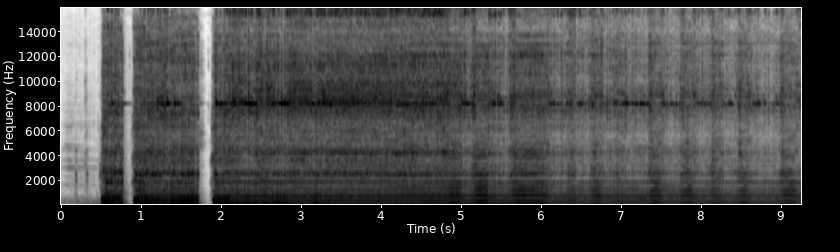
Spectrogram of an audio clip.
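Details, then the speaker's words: Traxxas nitro rally RC car after replacing an O-ring that had caused power loss and stalling, plus new servos: small nitro engine screams steadily, revs rising and falling with throttle, no sputter or dropouts; normal running. "Alright guys, I changed the O-ring and it is running a 1,000 times better. It actually stayed on. It actually was not losing power, wasn't stalling out like it was before."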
